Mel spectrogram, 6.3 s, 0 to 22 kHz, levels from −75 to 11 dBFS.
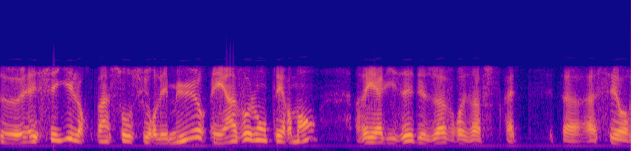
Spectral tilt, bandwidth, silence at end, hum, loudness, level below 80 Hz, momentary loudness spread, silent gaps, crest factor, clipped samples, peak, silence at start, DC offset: -6.5 dB/octave; 4.6 kHz; 0 s; none; -15 LUFS; -72 dBFS; 9 LU; none; 14 dB; under 0.1%; 0 dBFS; 0 s; under 0.1%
